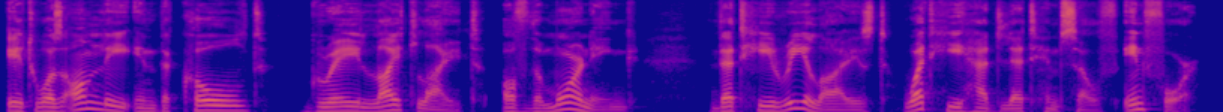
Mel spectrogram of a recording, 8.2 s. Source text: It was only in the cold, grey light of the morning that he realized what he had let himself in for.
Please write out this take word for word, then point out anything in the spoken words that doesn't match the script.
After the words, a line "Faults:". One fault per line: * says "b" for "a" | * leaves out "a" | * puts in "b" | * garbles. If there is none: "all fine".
It was only in the cold, grey light light of the morning that he realized what he had let himself in for.
Faults:
* puts in "light"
